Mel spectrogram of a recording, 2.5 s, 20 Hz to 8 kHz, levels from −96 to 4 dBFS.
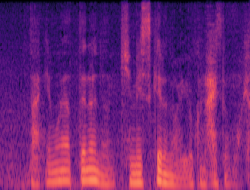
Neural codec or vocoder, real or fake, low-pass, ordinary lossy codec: codec, 16 kHz, 0.8 kbps, ZipCodec; fake; none; none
